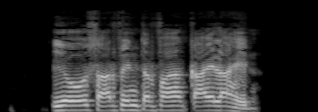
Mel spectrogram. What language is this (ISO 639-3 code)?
snd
